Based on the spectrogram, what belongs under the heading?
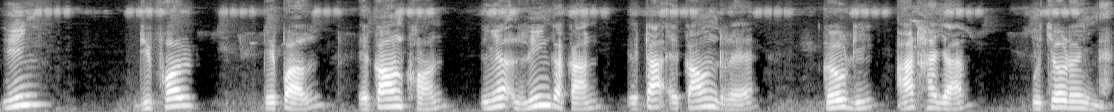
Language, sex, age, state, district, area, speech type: Santali, male, 45-60, West Bengal, Birbhum, rural, read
